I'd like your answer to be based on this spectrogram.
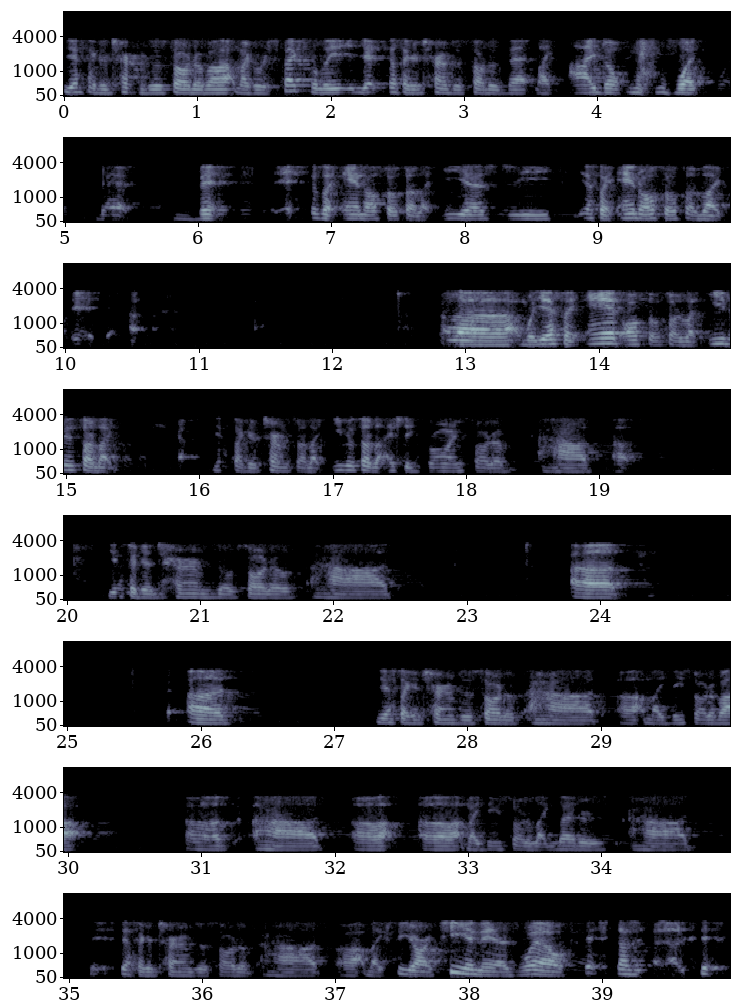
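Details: Adult man with a stutter, speaking in a phone interview; stuttering.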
